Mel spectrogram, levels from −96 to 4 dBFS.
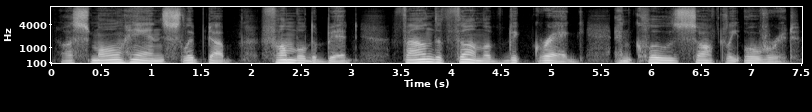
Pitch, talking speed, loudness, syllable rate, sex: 115 Hz, 150 wpm, -18 LUFS, 3.9 syllables/s, male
